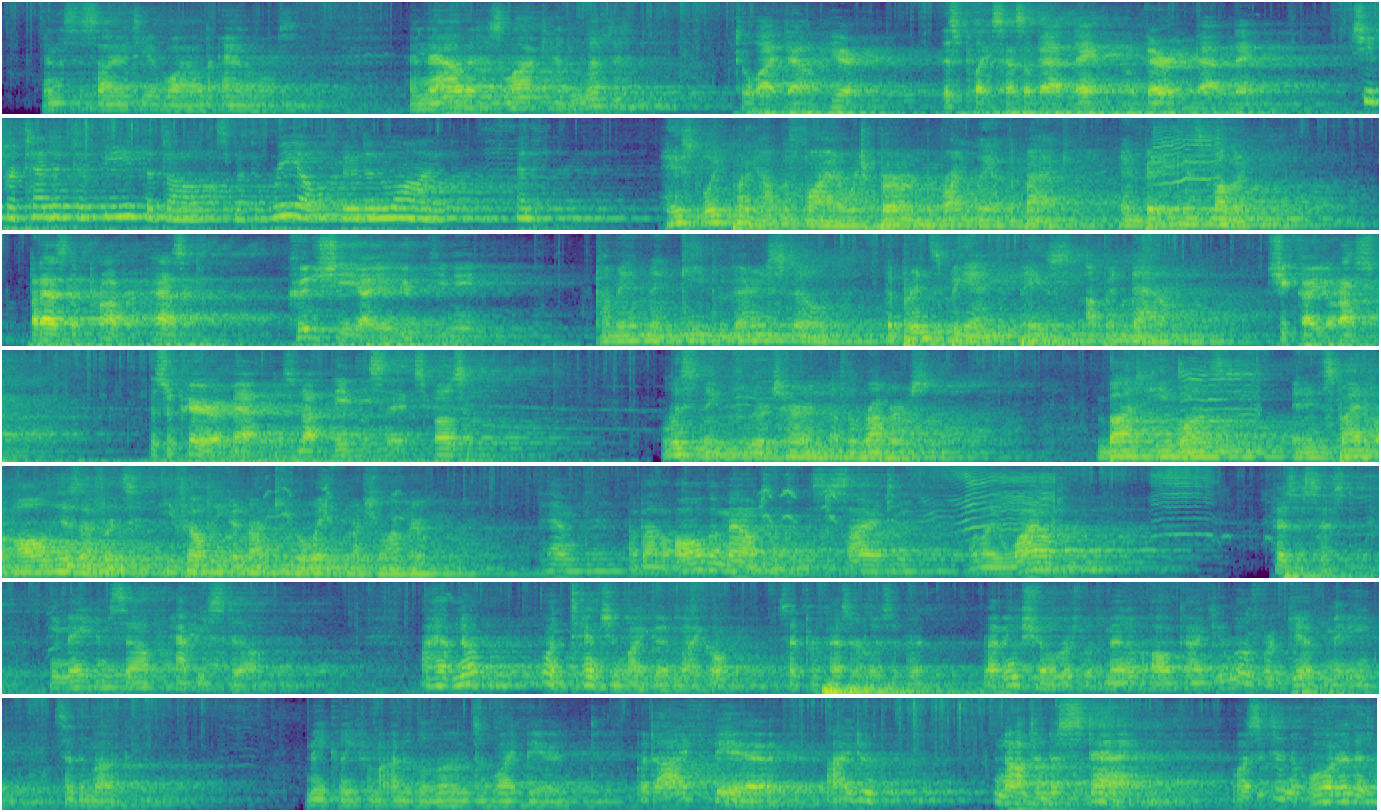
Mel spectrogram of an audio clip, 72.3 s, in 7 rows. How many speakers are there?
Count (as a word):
four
